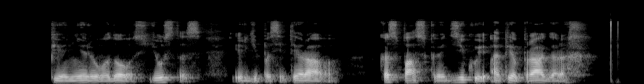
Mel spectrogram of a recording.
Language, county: Lithuanian, Vilnius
